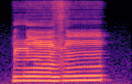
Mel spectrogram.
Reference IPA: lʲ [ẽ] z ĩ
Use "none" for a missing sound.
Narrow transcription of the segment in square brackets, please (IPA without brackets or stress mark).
ẽ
